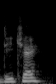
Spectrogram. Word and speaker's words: Dece: It's pronounced DJ. Michael spelled Dece earlier, D-E-C.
